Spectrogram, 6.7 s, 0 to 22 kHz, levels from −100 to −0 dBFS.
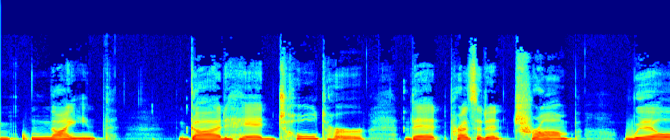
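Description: Speech recording, no technical faults audible at any point.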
